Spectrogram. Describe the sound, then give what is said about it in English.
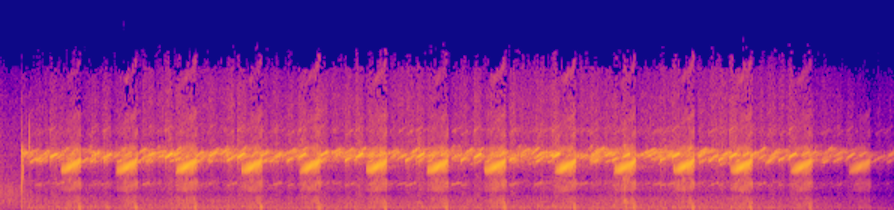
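A mountain chorus frog calls in a steady chorus of short, rising trills repeated about every half second, loud, layered over a dense background of other frogs. “Mountain Chorus Frog.”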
